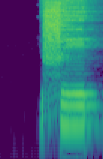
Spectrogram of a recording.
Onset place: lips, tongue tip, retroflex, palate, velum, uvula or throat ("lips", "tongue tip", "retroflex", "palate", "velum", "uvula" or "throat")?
lips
